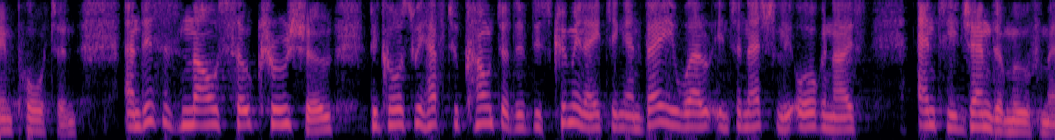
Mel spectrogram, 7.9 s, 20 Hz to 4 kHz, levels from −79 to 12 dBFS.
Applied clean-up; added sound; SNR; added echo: none; none; none; none.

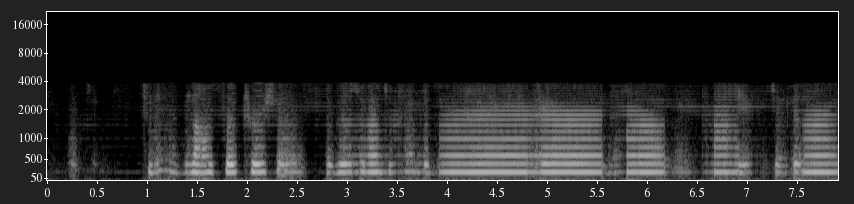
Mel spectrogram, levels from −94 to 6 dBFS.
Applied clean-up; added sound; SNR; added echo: neural separator model SepFormer WHAMR!.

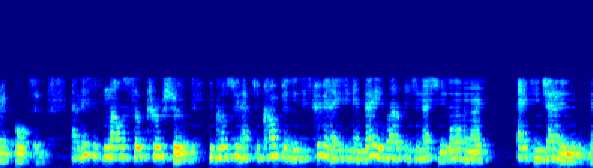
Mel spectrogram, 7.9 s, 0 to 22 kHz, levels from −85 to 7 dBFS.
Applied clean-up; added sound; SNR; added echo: neural mask model DeepFilterNet 3.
